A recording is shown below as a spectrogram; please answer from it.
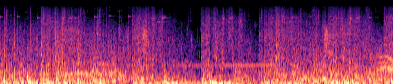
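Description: Dense, continuous gunfire in Fortnite, a rapid crackling volley of shots that stays loud throughout with little pause, a voice faintly present.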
